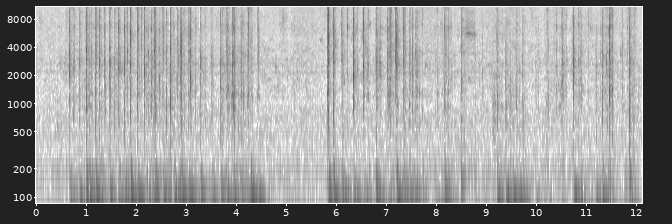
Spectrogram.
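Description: Typing on a computer keyboard: rapid runs of key clicks, a long run of about four seconds followed by several shorter bursts with brief pauses between them.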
